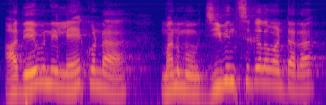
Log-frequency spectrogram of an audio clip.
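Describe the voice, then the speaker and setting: Male pastor, Sunday sermon, slightly high voice, call-and-response preaching. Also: normal speed. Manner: animated preaching, asks the congregation questions and rises to loud peaks. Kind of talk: Palm Sunday sermon with testimony. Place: church service.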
